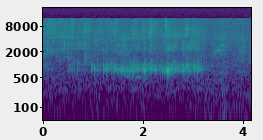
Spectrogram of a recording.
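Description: Hot water poured in a thin stream from a gooseneck kettle into a glass measuring cup: a faint trickling pour with a steady ringing note through the middle, easing off before the end.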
